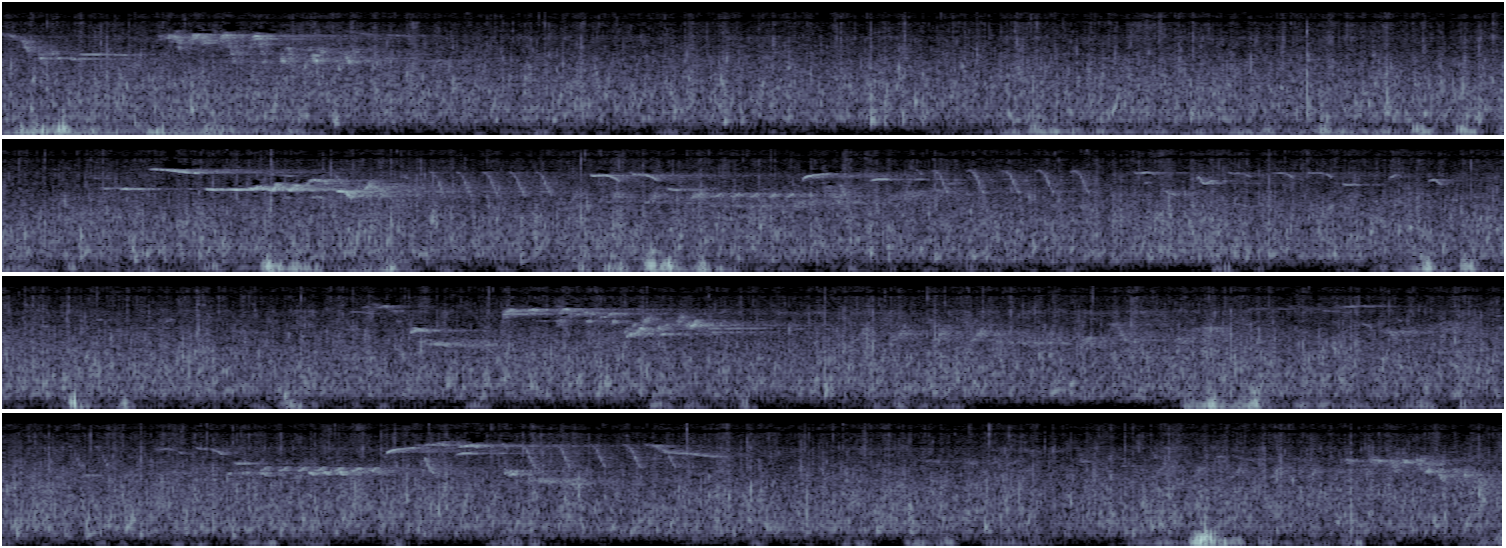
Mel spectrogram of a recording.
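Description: Steady outdoor background hiss with birds chirping in short phrases every several seconds, and a soft knock near the end.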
